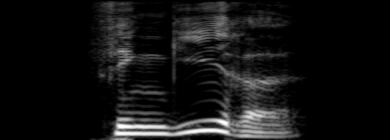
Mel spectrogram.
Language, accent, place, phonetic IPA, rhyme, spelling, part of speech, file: German, Germany, Berlin, [fɪŋˈɡiːʁə], -iːʁə, fingiere, verb, De-fingiere.ogg
- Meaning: inflection of fingieren: 1. first-person singular present 2. first/third-person singular subjunctive I 3. singular imperative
